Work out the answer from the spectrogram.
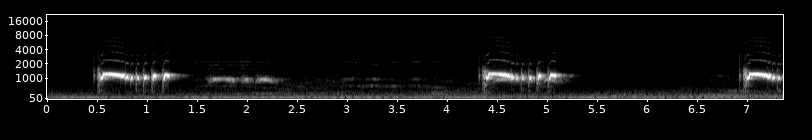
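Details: Local zebra doves calling to companions, a loud call used as a lure for other doves: three bright cooing phrases with a rolling trill, each about a second long, repeated every few seconds over a steady low hum.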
